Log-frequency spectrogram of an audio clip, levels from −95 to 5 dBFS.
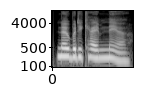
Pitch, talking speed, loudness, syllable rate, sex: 205 Hz, 145 wpm, -16 LUFS, 4.6 syllables/s, female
